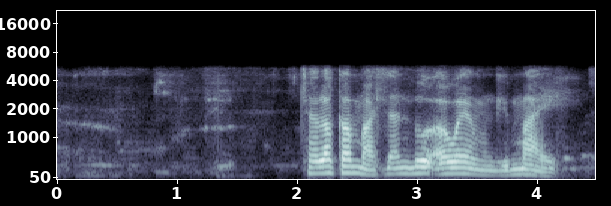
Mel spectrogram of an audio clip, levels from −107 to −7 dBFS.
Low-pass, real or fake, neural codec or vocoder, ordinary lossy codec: 5.4 kHz; fake; codec, 32 kHz, 1.9 kbps, SNAC; Opus, 24 kbps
